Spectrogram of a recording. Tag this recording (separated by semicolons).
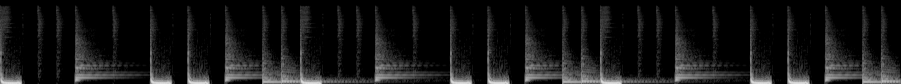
Drum; ambient; electro; loop; rythm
